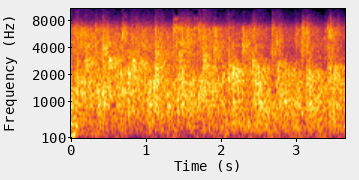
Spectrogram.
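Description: A church audience claps steadily at night, applauding for the Lord, a dense sustained wash of many hands applauding together, with no voices rising above it.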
